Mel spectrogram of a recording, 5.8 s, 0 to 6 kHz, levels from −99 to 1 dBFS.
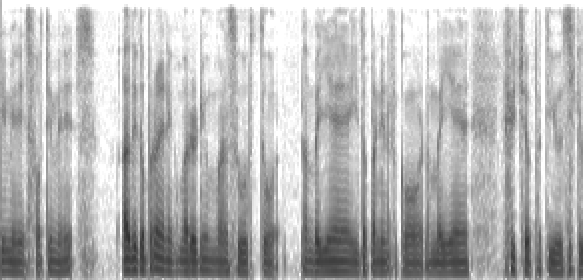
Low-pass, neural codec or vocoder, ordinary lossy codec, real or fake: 5.4 kHz; codec, 16 kHz, 4 kbps, FunCodec, trained on Chinese and English, 50 frames a second; none; fake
